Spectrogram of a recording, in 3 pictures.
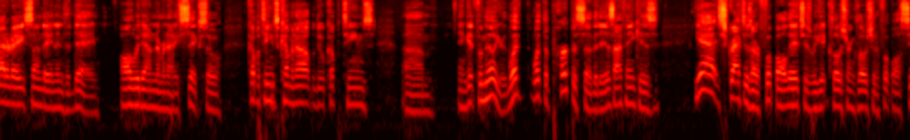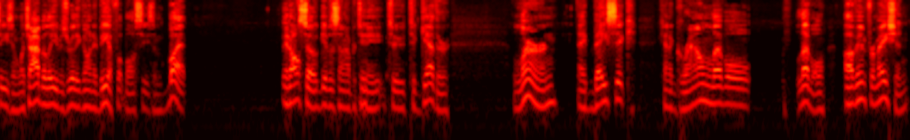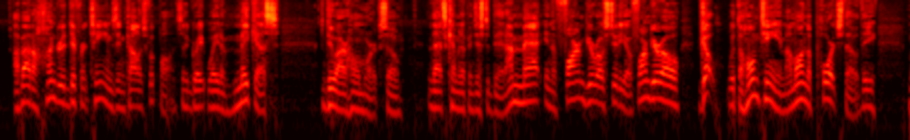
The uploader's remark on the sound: LIVE from the porch in Vicksburg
